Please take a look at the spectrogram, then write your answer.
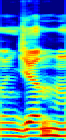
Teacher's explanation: جس پر وقف کریں اس پر شد ہے تو شد واضح ہونی چاہیے، وقف کرتے ہوئے بھی شد کو ادا کیا جائے گا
